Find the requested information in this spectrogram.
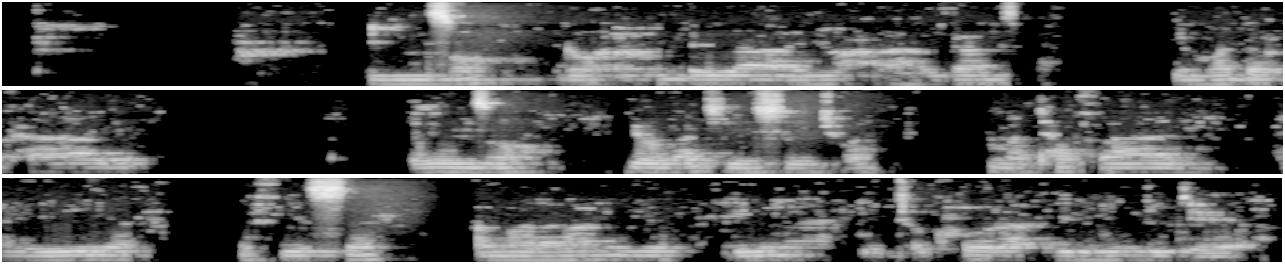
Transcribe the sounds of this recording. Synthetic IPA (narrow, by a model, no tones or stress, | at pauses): inzoɾohaːmbeβaːjohahaɡaze | emadakʰaɾe | enzo | joβacʰiʃid͡ʒwa | matʰafaɾi | aɾija | ifise | amaɾaːŋɡiɾimeitʰokʰuɾaiβiːndiɟeːɾa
